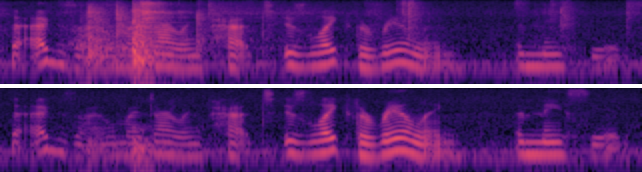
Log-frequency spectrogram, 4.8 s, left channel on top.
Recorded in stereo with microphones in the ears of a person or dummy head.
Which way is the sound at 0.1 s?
45° left (ahead or behind).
